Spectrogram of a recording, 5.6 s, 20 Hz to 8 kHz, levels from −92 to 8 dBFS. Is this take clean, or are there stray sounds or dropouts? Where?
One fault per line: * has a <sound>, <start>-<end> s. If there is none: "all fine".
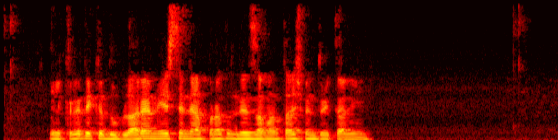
all fine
